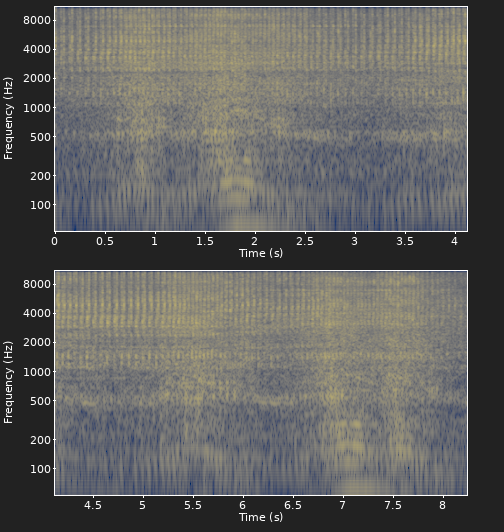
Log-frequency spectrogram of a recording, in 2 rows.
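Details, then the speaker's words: 2018 Honda Vario 125 scooter idling with fast light metallic ticking from loose (excessive) valve clearance. "karena apa setelan klep yang kendor kerjanya seperti ini dan apabila dia kendor menyebabkan motor menjadi suaranya gelitik klitik-klitik-klitik-klitik gitu ya teman-teman"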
